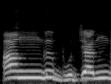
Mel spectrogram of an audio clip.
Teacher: तो सबसे पहले अनुस्वार जो कि एक बिंदु के रूप में रहता है, इसका उच्चारण नाक से होता है। नाक के माध्यम से, नाक से वायु निकलती है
